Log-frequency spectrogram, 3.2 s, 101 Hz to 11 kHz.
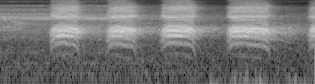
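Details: Crow repeating five grating caws in a steady rhythm, roughly every 0.6 seconds, with little background noise.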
